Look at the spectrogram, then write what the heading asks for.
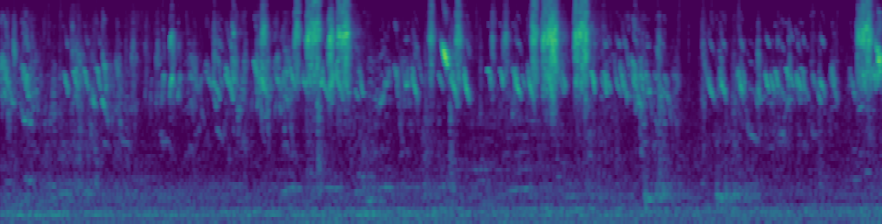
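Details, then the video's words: Little chicks peeping as they eat and play: dense bursts of shrill, short chirps from several birds at once, broken by loud clicking taps of pecking. "Cute Little Chicks Chirping Sounds"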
